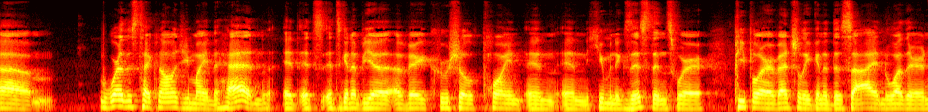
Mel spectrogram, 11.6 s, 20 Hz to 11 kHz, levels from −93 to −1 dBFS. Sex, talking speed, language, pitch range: male, 145 wpm, English, 95-110 Hz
